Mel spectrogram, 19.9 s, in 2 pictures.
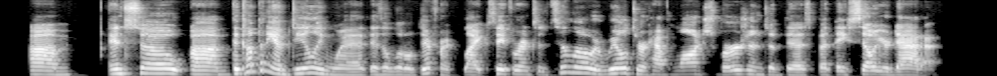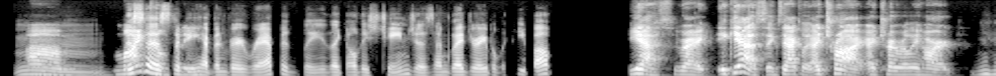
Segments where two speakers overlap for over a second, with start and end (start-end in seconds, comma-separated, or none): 10.2-12.0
